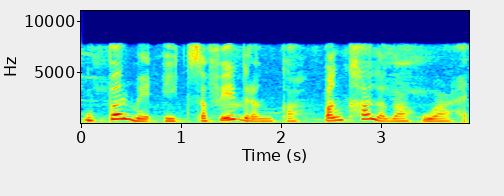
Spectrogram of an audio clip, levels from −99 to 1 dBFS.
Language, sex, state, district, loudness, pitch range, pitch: Hindi, female, Jharkhand, Palamu, -18 LUFS, 230-325 Hz, 245 Hz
